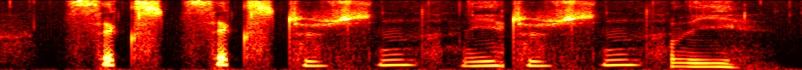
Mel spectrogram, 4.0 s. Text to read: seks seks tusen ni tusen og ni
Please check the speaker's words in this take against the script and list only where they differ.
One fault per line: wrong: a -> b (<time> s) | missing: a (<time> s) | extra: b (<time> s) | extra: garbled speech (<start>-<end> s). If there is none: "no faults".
no faults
